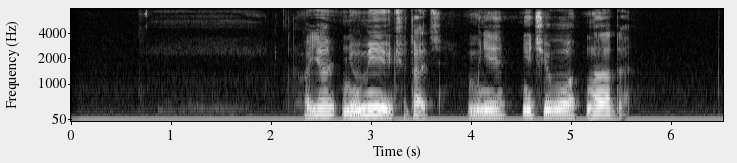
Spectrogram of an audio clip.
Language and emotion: Russian, sad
